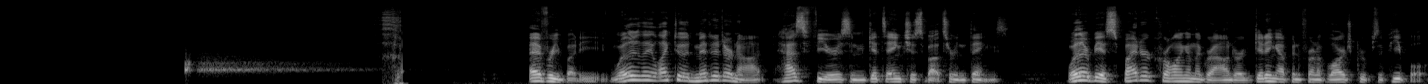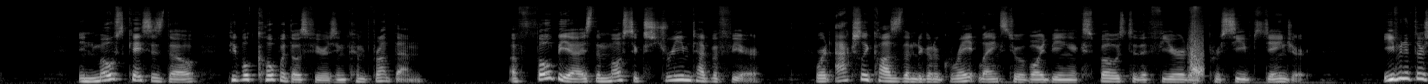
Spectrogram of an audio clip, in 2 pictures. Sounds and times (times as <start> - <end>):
Speech: 5.3 - 10.1, 10.7 - 14.3, 15.1 - 18.6, 19.4 - 27.4, 28.1 - 28.5.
